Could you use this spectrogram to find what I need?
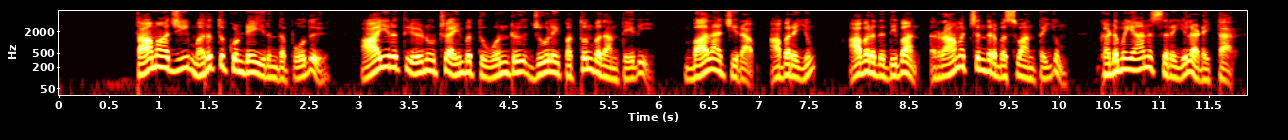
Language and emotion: Tamil, neutral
